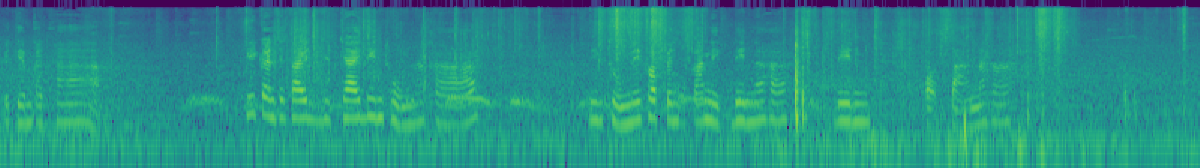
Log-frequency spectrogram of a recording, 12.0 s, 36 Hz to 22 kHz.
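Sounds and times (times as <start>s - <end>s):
woman speaking: 0.0s - 1.1s, 2.4s - 4.8s, 5.9s - 10.2s
pigeon cooing: 1.8s - 2.4s, 4.2s - 7.1s.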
